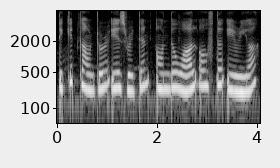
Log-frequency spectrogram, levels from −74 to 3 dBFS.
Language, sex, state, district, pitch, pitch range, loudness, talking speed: English, female, Assam, Kamrup Metropolitan, 250 Hz, 225-275 Hz, -13 LUFS, 145 wpm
